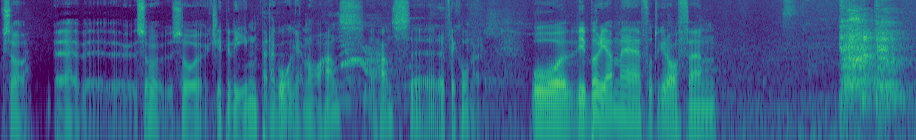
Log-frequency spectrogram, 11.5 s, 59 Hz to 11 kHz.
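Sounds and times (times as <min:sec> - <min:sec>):
speech: 0:00.0 - 0:09.1
museum visitor coughing: 0:10.5 - 0:11.4.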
